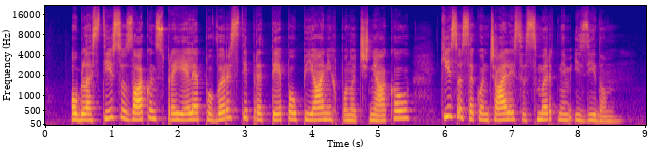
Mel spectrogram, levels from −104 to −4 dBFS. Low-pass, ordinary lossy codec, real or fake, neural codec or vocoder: none; none; real; none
